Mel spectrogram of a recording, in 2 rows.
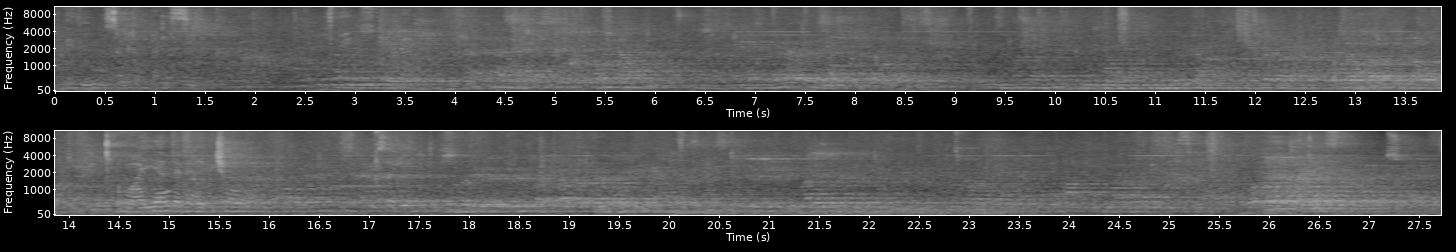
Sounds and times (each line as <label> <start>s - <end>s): people talking, ressonating in the space 0.0s - 27.7s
